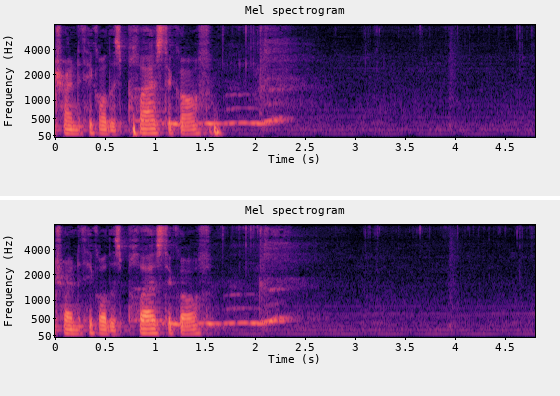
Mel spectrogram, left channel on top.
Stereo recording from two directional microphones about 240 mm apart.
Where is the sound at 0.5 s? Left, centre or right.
Centre.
